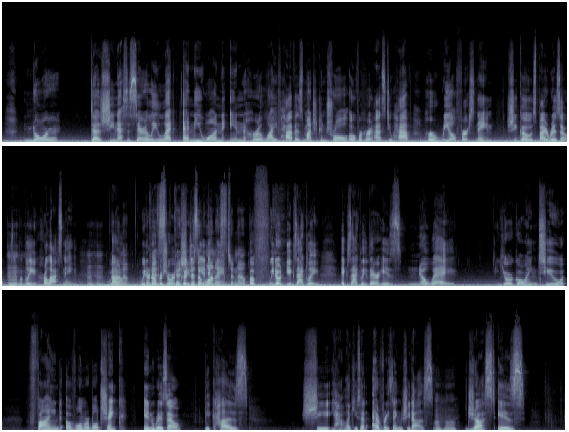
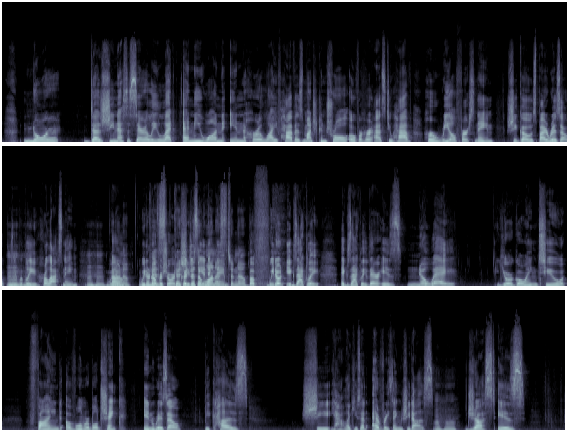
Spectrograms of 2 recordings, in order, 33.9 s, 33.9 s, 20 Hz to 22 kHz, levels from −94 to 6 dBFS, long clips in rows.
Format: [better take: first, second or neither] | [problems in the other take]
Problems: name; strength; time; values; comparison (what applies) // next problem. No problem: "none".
second | low rumble; noticeable; until 22 s; 15 dB below the speech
